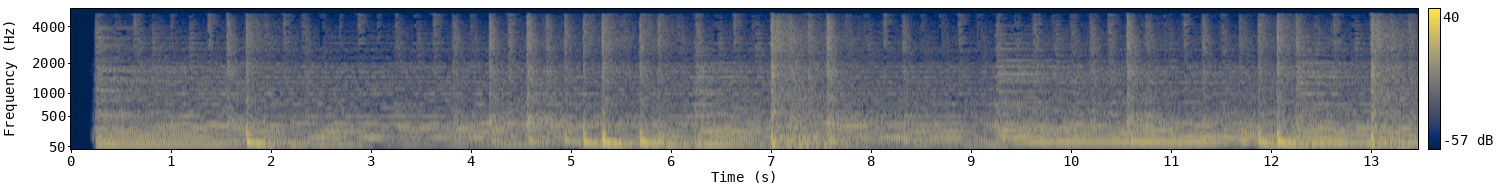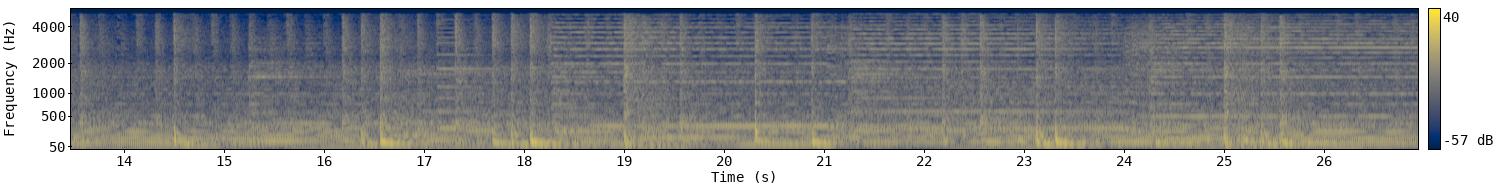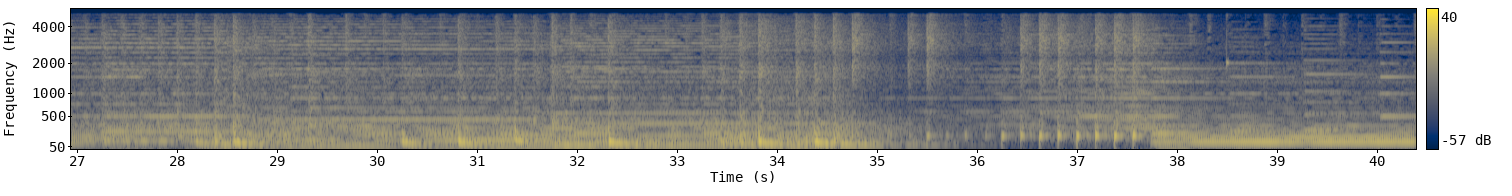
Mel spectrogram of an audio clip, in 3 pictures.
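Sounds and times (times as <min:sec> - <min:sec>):
battle music: 0:00.3 - 0:40.3.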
